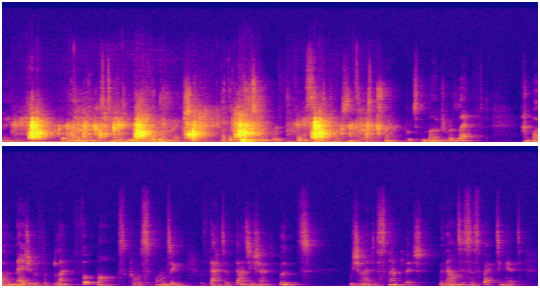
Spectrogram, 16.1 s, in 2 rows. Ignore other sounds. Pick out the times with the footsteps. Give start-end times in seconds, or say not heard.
0.1-5.7.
